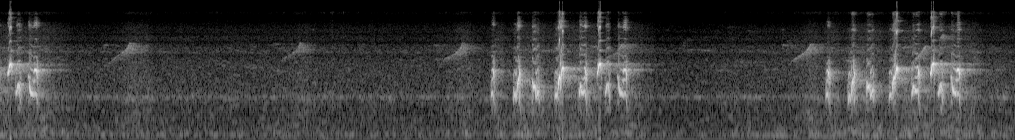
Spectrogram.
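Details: Streak-eared bulbul kept as a decoy to lure a wild flock: repeated bursts of quick, bubbly chattering notes, each burst lasting about a second and a half, separated by long quiet gaps with faint high rising notes.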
